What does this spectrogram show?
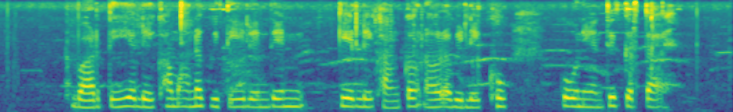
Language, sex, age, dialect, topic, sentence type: Hindi, female, 60-100, Kanauji Braj Bhasha, banking, statement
